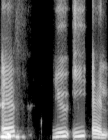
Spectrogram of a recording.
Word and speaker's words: fuel: word fuel refueling Fu you have to pronounce the L at the end Fuel and it's a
